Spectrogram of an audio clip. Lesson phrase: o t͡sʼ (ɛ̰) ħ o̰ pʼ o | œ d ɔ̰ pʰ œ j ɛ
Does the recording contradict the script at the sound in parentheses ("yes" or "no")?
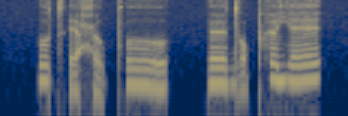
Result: no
